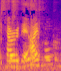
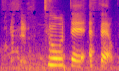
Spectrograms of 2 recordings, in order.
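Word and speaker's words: Tour Eiffel: the Eiffel Tower, or Tower de Eiffel, I think is how you pronounce it, right? Tower de Eiffel? Tour de Eiffel. Okay.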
